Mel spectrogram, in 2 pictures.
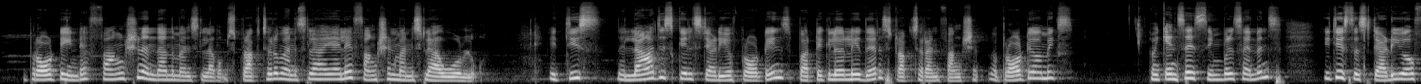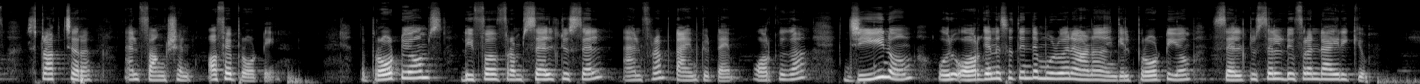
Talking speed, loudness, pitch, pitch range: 130 wpm, -16 LUFS, 230 Hz, 205-255 Hz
